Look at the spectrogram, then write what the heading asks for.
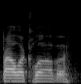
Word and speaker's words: balaclava: don't know, maybe it's a Russian thing, and maybe I'm pronouncing it wrong, but I'm fairly sure it's pronounced balaclava.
